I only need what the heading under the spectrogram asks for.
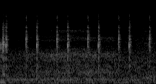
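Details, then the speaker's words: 2004 Toyota Corolla after LED front turn-signal bulbs installed: quick paired ticks about three per second heard inside the cab, hyperflash because the flasher reads a burned-out bulb; fix is an LED flasher or load equalizer. "turn signal is on you can see it's hyper flashing inside the car as well and if you listen real close you can hear the tick tick tick"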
